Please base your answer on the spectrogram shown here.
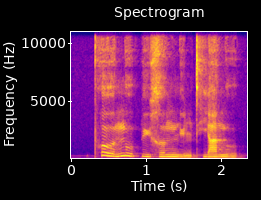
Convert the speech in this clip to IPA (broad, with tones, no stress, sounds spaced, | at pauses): pʰ o˥˨ ʊ̯ n̪ u˥˨ p y˥˨ x ɤ˦ ŋ n̪ y̰˨˩ n t̪ʰ j ä˦ n̪ u˥˨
